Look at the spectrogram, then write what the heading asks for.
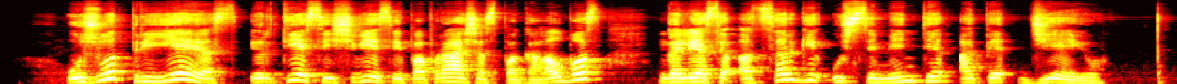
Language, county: Lithuanian, Alytus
